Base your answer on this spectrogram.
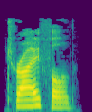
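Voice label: "trifled", British English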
